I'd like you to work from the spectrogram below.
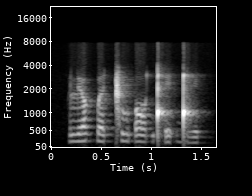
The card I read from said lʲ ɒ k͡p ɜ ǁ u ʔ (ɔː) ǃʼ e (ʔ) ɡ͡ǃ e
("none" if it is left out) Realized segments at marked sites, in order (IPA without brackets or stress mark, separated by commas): ɔː, ʔ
